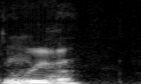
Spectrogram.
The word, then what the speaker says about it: Reva: Reva.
